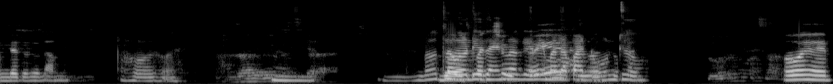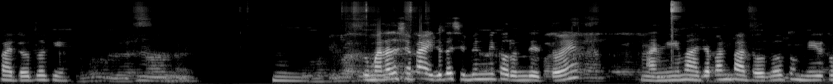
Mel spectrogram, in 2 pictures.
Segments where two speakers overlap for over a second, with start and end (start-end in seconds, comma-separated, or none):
4.4-6.4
